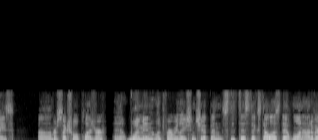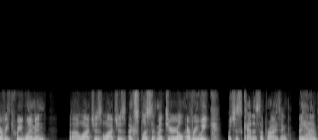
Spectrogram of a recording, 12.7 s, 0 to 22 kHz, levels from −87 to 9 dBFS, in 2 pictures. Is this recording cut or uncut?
cut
